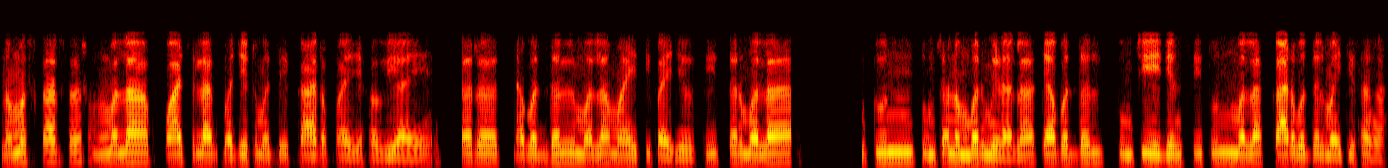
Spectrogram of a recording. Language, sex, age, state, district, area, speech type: Marathi, male, 18-30, Maharashtra, Nagpur, rural, conversation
